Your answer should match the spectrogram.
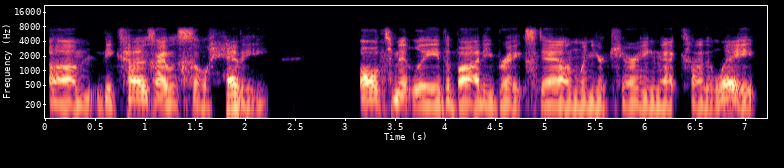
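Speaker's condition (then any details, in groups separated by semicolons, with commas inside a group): Cleft palate; present since childhood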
